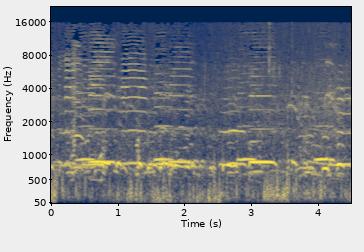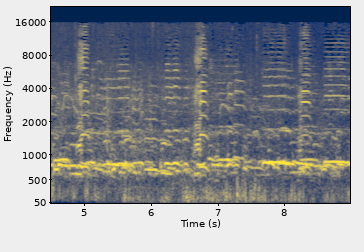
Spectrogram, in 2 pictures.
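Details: Thousands of wintering swans on Lake Hyoko, a Ramsar wetland in Agano, Niigata, January 2022; loud sustained honking chorus, many trumpeting voices overlapping, with occasional sharper clicks and low background rumble.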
